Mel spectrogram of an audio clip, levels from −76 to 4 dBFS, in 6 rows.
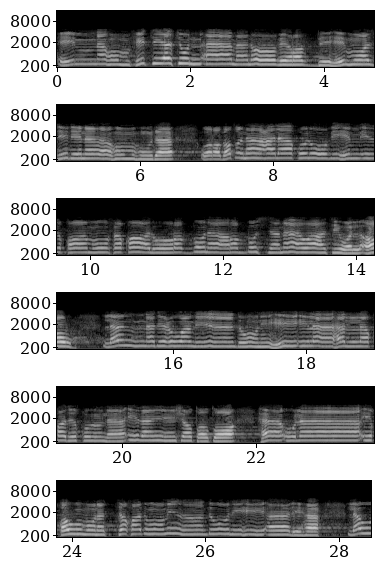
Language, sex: Hindi, male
